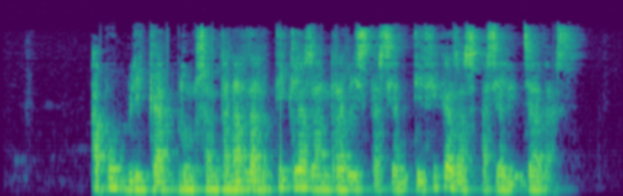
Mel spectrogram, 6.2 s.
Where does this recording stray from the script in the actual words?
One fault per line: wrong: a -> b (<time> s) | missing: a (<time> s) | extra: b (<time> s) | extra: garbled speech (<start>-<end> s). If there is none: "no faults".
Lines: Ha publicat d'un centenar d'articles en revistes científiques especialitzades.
no faults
